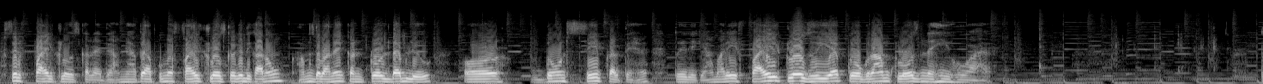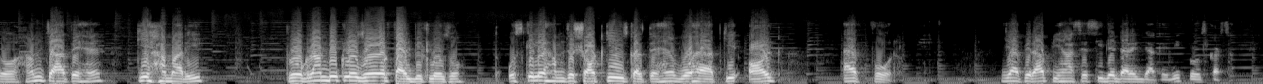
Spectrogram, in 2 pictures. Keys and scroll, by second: 3.8 ctrl+w, 11.7 ctrl+n.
